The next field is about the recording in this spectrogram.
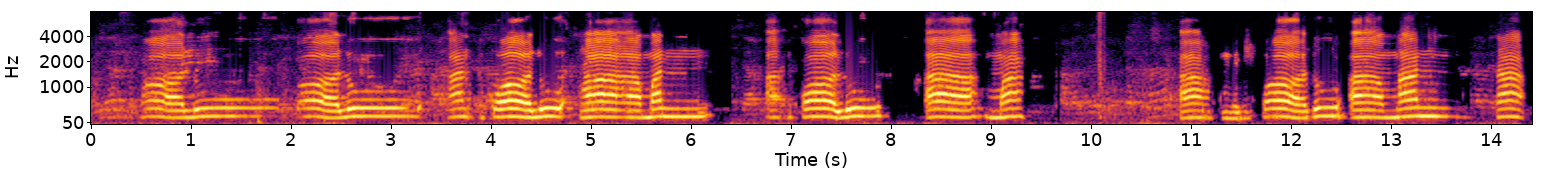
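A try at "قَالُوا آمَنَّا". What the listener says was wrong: টানগুলো একটু দিতে হবে। কলু আমান্না।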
